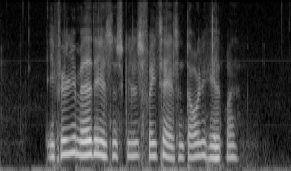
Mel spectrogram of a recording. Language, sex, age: Danish, female, 52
